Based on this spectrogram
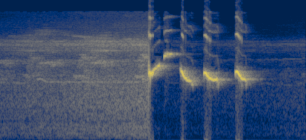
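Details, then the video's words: A single short phrase from an orange-headed thrush: four strong, clear whistled notes, each dipping quickly in pitch, coming after a stretch of faint background hiss. "PANCINGAN ANIS MERAH PLONG NGOTOT BONGKAR ISIAN"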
